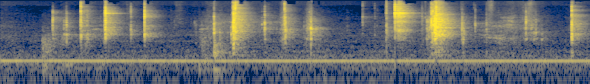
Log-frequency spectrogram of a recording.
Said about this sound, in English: Now you've just got to pop the slide back on.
